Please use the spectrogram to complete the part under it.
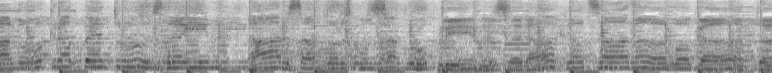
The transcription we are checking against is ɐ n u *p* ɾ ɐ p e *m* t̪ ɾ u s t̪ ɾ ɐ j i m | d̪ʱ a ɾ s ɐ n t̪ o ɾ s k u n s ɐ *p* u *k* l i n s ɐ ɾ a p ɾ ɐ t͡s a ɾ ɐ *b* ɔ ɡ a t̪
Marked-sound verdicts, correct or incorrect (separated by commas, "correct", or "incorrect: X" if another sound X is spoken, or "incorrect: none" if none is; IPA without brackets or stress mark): incorrect: k, incorrect: n, incorrect: k, incorrect: p, correct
